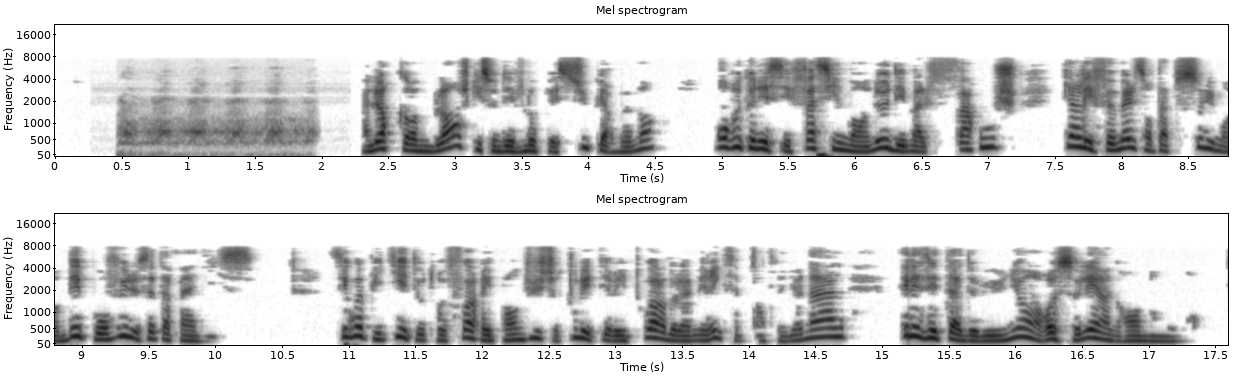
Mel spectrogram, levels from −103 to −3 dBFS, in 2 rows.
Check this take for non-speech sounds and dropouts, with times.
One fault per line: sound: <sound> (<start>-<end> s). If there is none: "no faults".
sound: bark (0.5-2.0 s)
